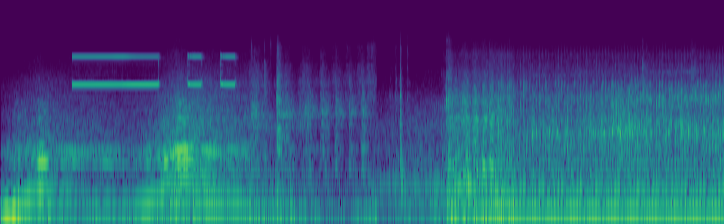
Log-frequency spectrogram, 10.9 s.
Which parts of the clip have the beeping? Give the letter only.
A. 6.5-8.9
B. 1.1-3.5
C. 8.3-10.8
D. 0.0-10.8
B.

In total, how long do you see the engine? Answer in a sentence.
The engine can be heard for 11 seconds in total.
